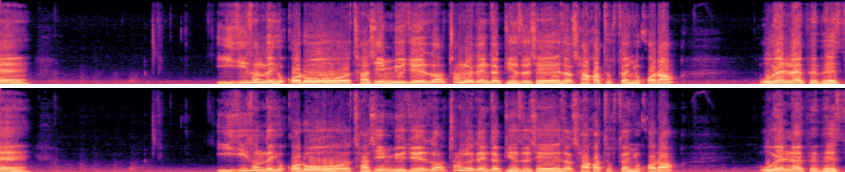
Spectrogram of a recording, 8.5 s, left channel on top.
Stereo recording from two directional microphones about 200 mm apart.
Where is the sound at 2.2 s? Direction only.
25° left (ahead or behind).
